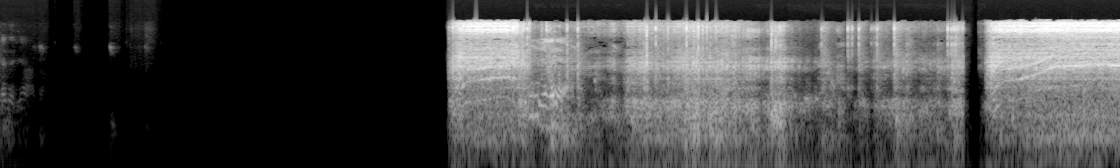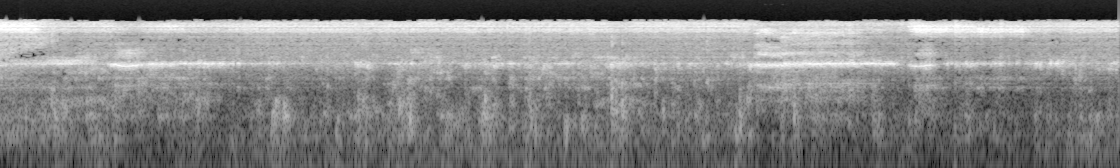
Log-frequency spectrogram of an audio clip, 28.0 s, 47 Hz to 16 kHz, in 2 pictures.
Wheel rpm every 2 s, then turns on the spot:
0, 0, 30, 30, 20, 20, 160, 230, 230, 230, 230, 230, 230, 230.
6-12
